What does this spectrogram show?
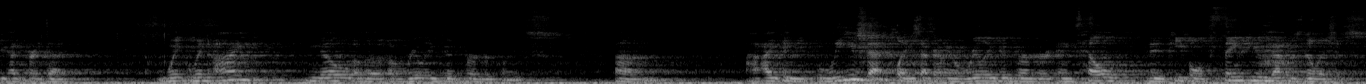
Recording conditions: poor sound quality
